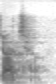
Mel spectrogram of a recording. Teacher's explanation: चा वर्ग जो होता है उसका उच्चारण स्थान तालु से होता है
